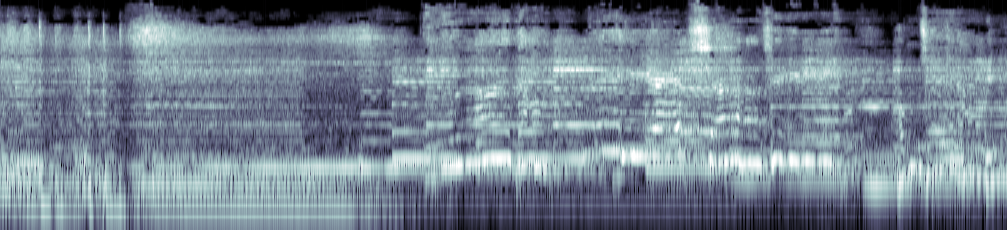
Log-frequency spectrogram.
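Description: A live rock band plays through a large outdoor PA: electric guitars, bass and drums. A sung melody comes in about four seconds in.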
